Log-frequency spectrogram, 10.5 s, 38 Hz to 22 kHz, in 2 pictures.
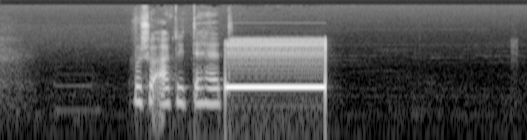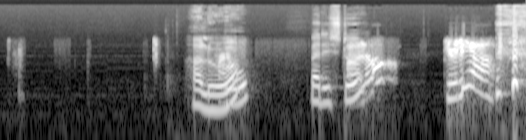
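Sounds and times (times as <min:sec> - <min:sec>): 
speech: 0:01.3 - 0:02.6, 0:07.2 - 0:10.5
telephone line tone while a call is placed: 0:02.3 - 0:03.3.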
